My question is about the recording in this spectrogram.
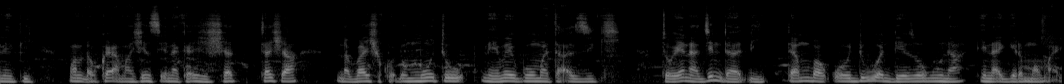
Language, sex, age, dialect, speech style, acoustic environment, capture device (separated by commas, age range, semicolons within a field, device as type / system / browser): Hausa, male, 25-34, Nigeria - Kano, happy, silence, mobile / Linux / Chrome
